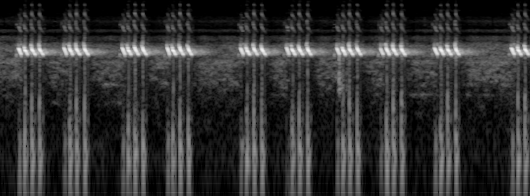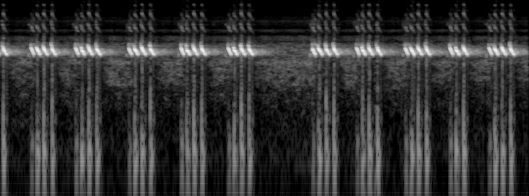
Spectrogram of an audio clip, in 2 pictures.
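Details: Mate-calling cricket producing shrill pulsed chirps, three to four rapid pulses per chirp, repeated roughly two times per second in long runs broken by short silences; background otherwise quiet.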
